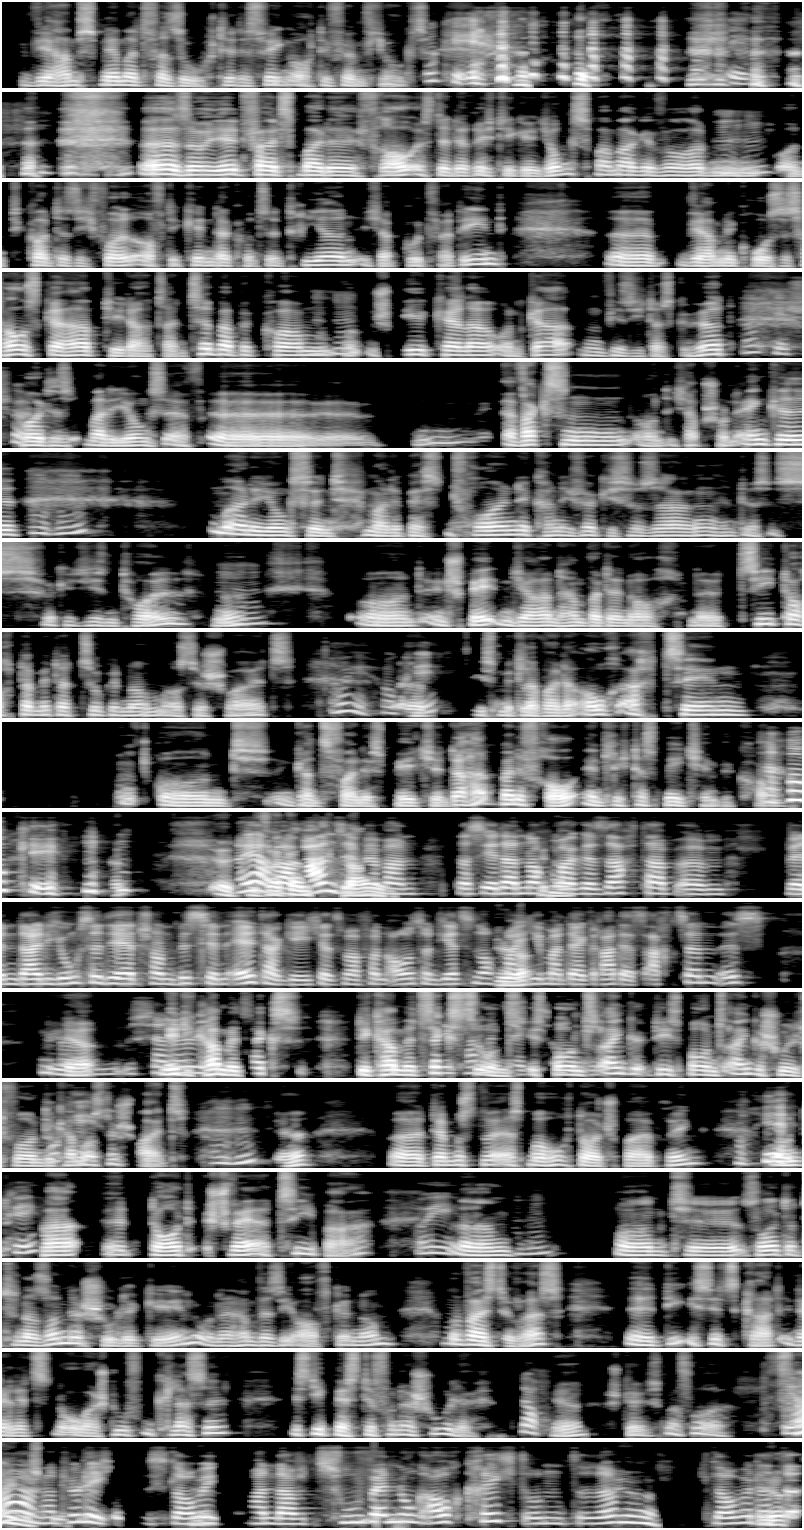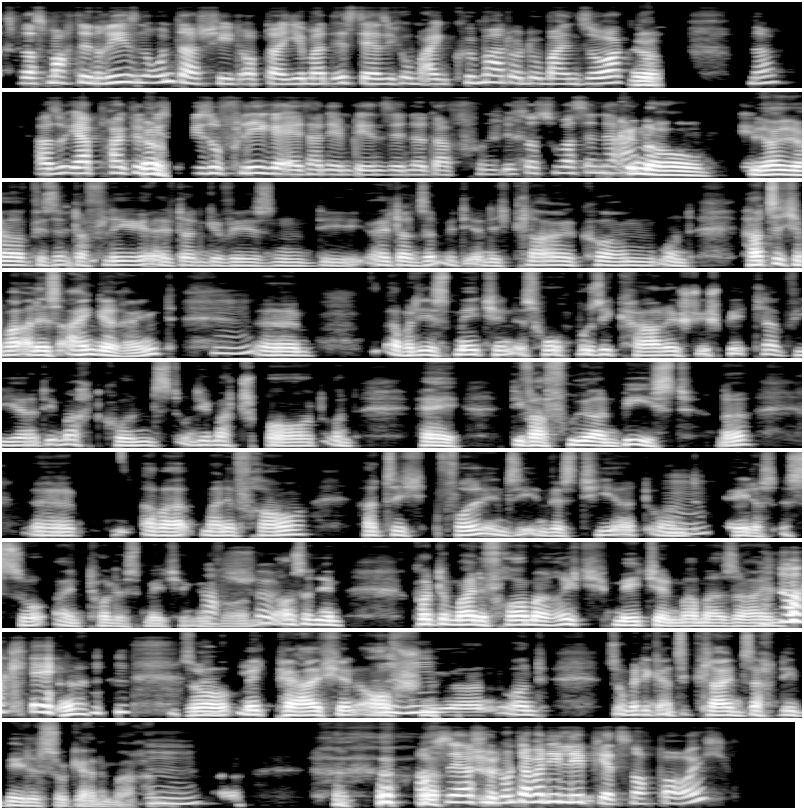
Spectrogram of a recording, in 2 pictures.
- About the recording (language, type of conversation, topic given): German, podcast, Erzählst du von einem Moment, der dein Leben komplett verändert hat?
- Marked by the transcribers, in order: laugh; other noise; laughing while speaking: "Ach, okay"; laugh; laughing while speaking: "Ach je"; stressed: "feines"; laugh; laughing while speaking: "Okay"; laugh; laugh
